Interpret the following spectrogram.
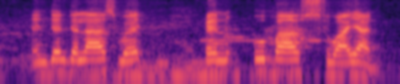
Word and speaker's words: pengubahsuaian: And then the last word, penubahsuaian. I repeat, pen. The G is silent.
